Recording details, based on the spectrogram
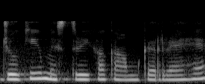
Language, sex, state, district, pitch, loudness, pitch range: Hindi, female, Uttar Pradesh, Varanasi, 230 Hz, -23 LUFS, 220-240 Hz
